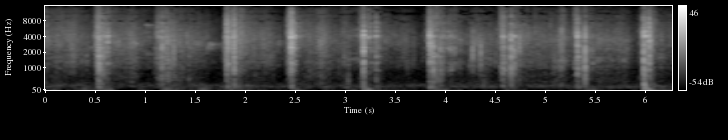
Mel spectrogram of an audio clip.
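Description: Axe chopping down into the ground to dig out a spring bamboo shoot, with evenly paced strikes about every two-thirds of a second, around nine in all.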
